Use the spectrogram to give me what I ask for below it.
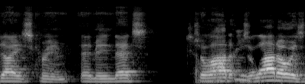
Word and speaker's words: gelato: I thought it was a gelat all this year or all this time. Gelato.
